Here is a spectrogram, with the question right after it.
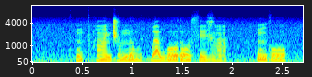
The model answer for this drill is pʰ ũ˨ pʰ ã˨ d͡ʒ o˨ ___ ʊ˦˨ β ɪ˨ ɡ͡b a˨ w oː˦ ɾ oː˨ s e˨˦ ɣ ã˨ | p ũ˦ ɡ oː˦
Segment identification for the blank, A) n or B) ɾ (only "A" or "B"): A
